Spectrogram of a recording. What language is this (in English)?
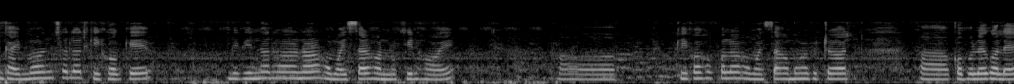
Assamese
